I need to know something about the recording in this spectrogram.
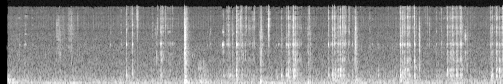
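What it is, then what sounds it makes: Glycerin soap bar being carved. A pointed metal carving tool scrapes and carves into the edge of a solid, translucent, palm-sized orange glycerin soap bar held in the fingers, cutting off shavings. The sound is a quiet run of crisp, bright scratches and short rasping strokes. A faint low hum sits underneath throughout.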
